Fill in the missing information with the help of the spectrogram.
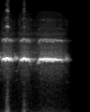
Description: Whistle Rapid Blow.wav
